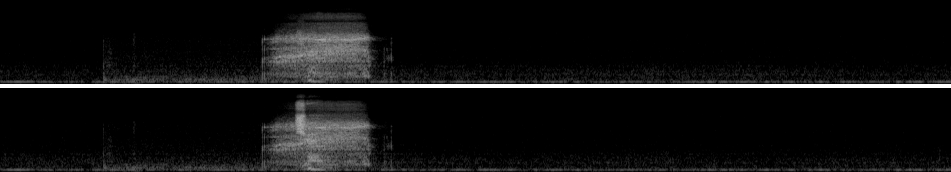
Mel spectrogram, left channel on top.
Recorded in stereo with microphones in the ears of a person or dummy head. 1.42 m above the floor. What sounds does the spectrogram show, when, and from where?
1.0 s breathing: 10° left (ahead or behind)
3.0 s whispering: 75° right (ahead or behind)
